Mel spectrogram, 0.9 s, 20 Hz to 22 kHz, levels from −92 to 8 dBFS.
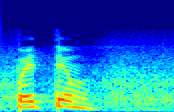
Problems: constant background noise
